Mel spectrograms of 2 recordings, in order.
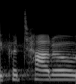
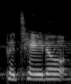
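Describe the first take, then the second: First: Potato with an "ah", po-TAH-to; broad A. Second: Potato with a long "ay", po-TAY-to. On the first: Quoting the song's other side, broad A. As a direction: say potato as puh-TAH-doh. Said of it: "I say potato". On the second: Quoting the song about accents, long A. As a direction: say potato as poh-TAY-toh. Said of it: "You say potato". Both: Shown as a demonstration.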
